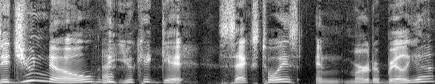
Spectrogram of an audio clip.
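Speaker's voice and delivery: commercial ad-read voice. Imitating the other speaker as if doing an ad read: imitating an ad read. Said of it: "that almost sounded like you were doing a read".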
